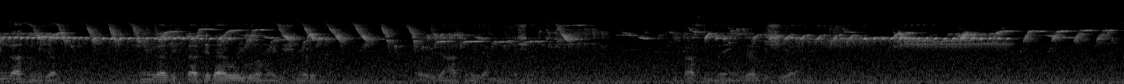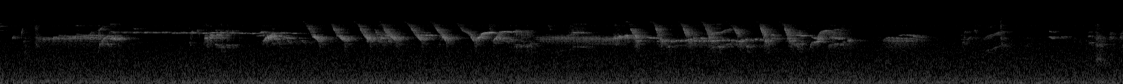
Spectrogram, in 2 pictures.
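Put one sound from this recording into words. Small birds chirp and trill busily all around.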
